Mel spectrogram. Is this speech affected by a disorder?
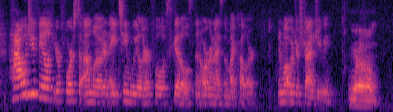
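No.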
